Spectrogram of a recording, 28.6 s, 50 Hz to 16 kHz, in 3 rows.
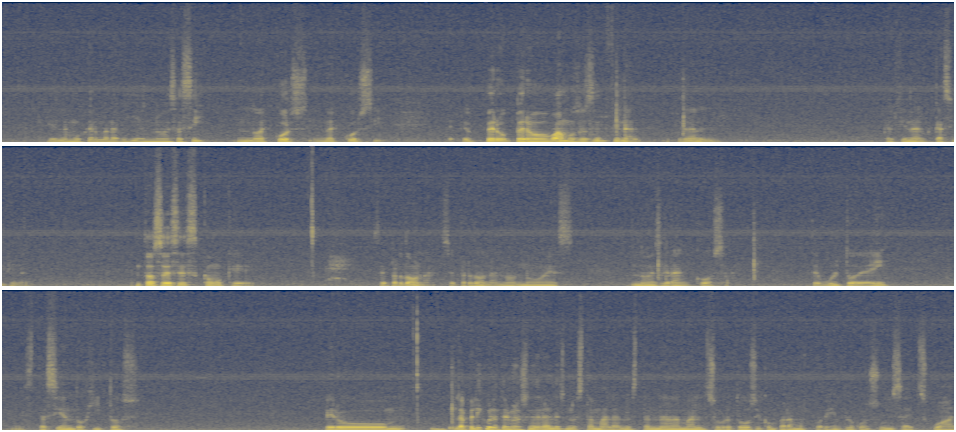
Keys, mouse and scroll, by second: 6.1 ctrl+f, 6.5 ctrl+click, 6.9-11.2 ctrl+drag, 11.3-12.8 ctrl+middle drag, 13.6-15.1 middle drag, 15.4 middle click, 16.2 ctrl+middle click, 17.2-19.0 ctrl+drag, 19.1 ctrl+click, 19.1 ctrl+middle click, 20.2 middle click, 21.2 middle click, 22.3-23.3 middle drag, 23.6-26.1 ctrl+drag, 28.1 click.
